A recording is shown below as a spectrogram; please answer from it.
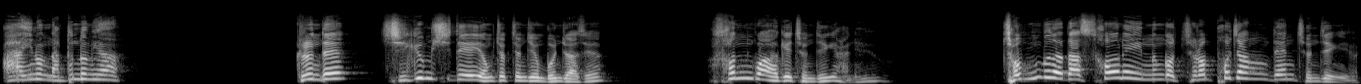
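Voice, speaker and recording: A man's voice: sits high, very animated, normal speed. A pastor preaching a sermon with emphasis, calling out to his congregation and acting out the lines he quotes.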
